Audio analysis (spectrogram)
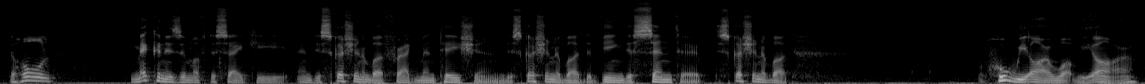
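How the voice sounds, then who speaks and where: A middle-aged man, a native speaker of Farsi, hosts a live Q&A in an informal lecturing style. His voice sits low and has a marked gravelly fry. He explains things haltingly, pausing as he goes. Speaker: host of a live mental health Q&A. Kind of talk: informal live lecture, answering viewer messages.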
